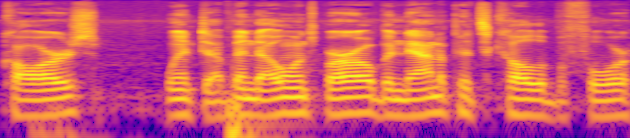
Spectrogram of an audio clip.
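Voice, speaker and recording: A man talks at a very fast pace with a Southern US accent. His pitch is fairly low. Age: 20s. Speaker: race car driver. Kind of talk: interview. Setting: studio.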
